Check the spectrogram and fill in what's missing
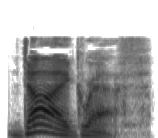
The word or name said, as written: digraph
